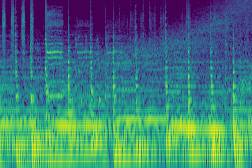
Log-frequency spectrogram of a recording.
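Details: Electronic dance music with a thumping beat and synth chords plays throughout, with no animal sound.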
